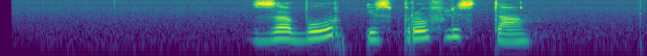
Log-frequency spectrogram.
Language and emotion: Russian, neutral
